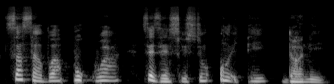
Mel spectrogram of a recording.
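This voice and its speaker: A lively preacher delivering a sermon, the pitch leaping up and down for emphasis. The voice has a slightly husky, breathy edge. The delivery is punctuated with hallelujahs and small acted-out conversations. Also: unhurried. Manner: animated, repeats "Alléluia", acts out dialogues.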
